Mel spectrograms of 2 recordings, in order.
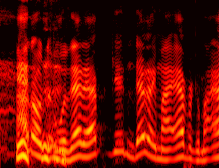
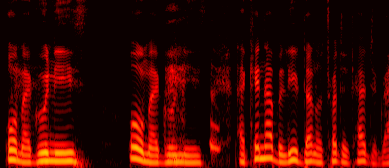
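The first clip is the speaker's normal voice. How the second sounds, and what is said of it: Put-on African accent. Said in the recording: “My African is”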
